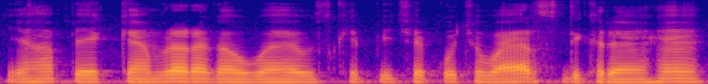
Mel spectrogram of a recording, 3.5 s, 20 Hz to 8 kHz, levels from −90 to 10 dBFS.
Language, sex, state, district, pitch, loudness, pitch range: Hindi, male, Jharkhand, Garhwa, 115 Hz, -17 LUFS, 110-120 Hz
